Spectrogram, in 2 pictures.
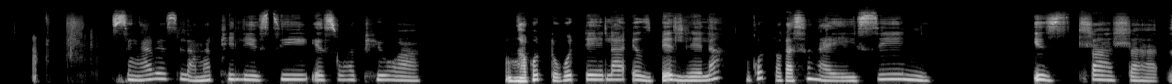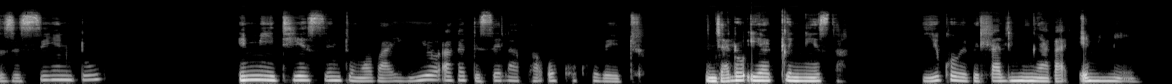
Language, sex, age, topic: North Ndebele, female, 25-35, health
